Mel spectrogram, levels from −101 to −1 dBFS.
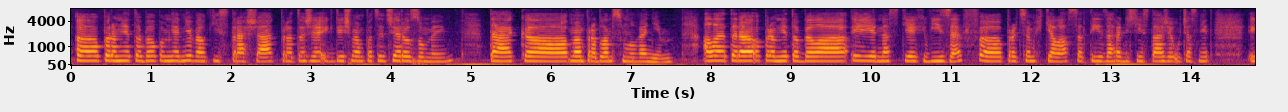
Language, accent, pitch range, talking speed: Czech, native, 225-245 Hz, 165 wpm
